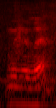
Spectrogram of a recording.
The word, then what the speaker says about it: мыныле: Магазины, мыныле, Угу. Мынеле. мыныле. Ударение на первый слог.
